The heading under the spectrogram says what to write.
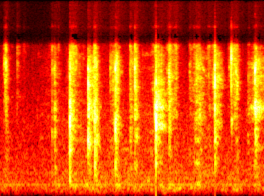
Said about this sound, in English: So, getting on with the reading, I'm shuffling the tarot mucha. I cannot guarantee that you will hear me shuffling the whole duration of this reading, but based off of faith, we will go from here.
